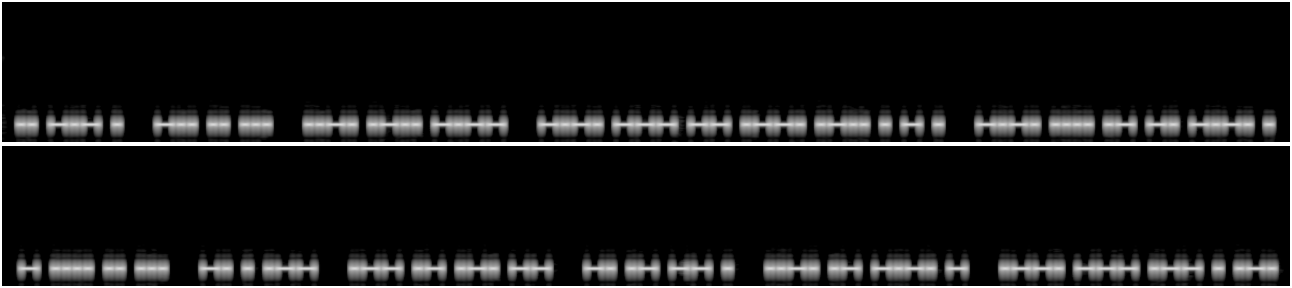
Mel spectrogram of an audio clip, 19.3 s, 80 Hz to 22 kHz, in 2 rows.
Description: Morse code, heard as a keyed tone, about 30 wpm, 500 Hz. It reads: IKE DIS FLY COMPLETE CHANCE THIS NEW WARM NAME FACT POWER
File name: 632 Words 30WPM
